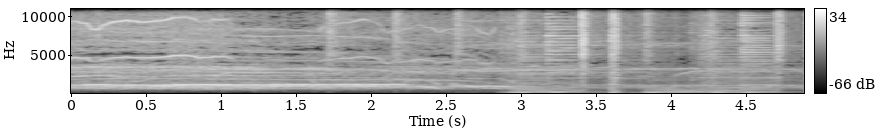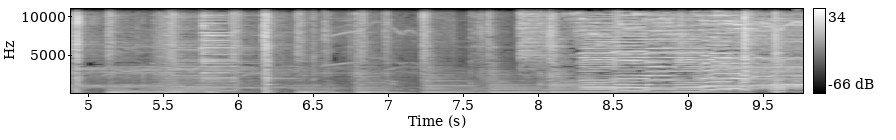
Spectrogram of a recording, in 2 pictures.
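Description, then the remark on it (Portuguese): A live crowd at a sertanejo music show cheers and whoops loudly for a few seconds before a band starts playing, and the shouting carries on faintly beneath the music. “Cadê o grito dos cachaceiros de plantão?”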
